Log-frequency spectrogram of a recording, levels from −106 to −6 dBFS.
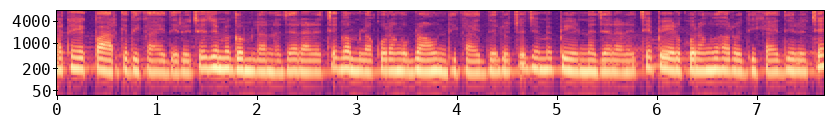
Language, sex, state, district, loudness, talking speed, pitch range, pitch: Rajasthani, female, Rajasthan, Nagaur, -17 LUFS, 275 wpm, 175-190 Hz, 180 Hz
